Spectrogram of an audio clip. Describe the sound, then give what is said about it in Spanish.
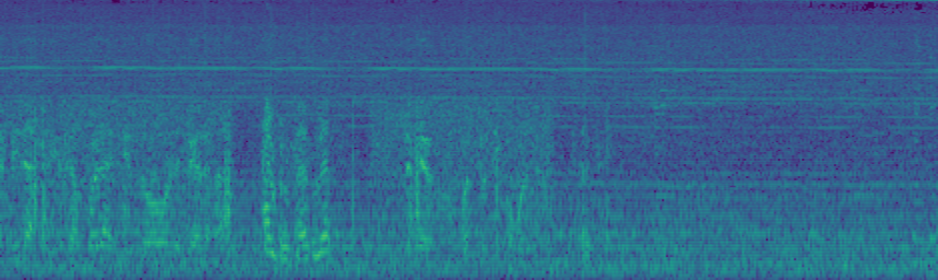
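An airplane engine drones steadily as the autopilot decelerates it before landing, a broad continuous roar with a man talking over the first half. “Y cuando dijo Corrientes, va desacelerando la velocidad del motor. Todo producto del piloto automático.”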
